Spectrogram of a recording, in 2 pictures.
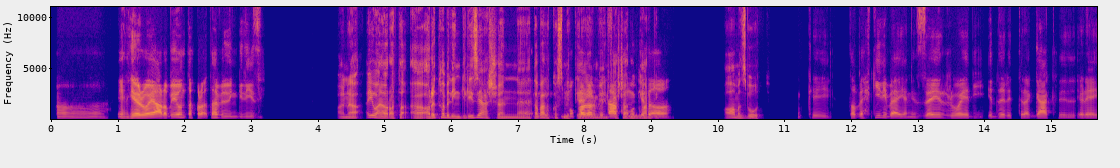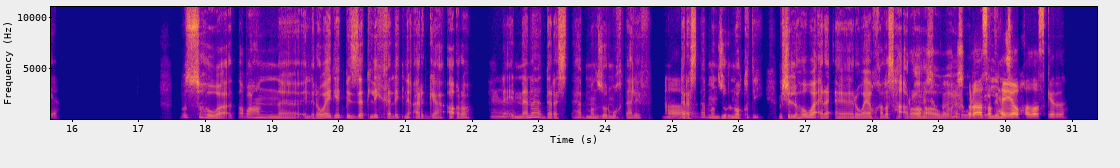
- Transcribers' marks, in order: none
- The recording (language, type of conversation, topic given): Arabic, podcast, احكيلي عن هواية رجعت لها تاني مؤخرًا؟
